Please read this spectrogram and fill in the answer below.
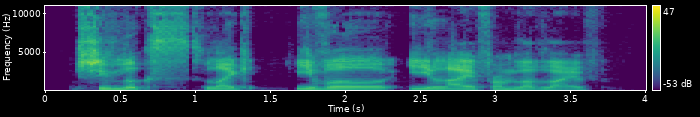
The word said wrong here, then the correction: Eli: Well, wouldn't it be Ellie, though? – Does it pronounce Ellie? Okay, it's Ellie, then.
